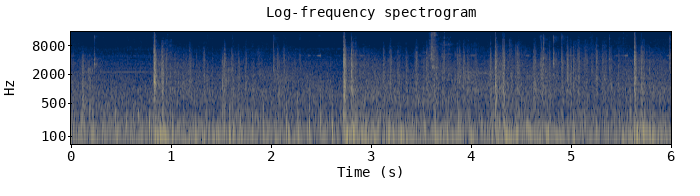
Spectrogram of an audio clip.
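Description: A helicopter whirs overhead.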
